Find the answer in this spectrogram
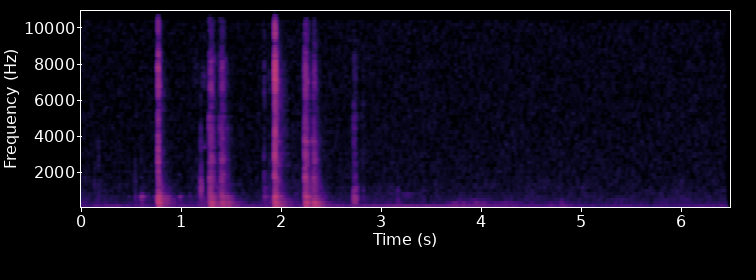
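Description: A quick run of sharp plastic clicks and knocks, about six in two seconds, as Lexmark 23 and 24 ink cartridges are pushed into an inkjet printer's cartridge carriage and seated, over a faint low hum.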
